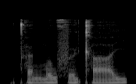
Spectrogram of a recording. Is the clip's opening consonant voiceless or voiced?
voiceless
